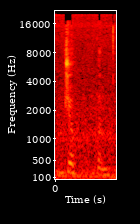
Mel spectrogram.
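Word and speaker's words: じゅっぷん: के numbers dark हुए, वहाँ पे उनका प्रोनाउंसिएशन अलग है। ओके, इपुन, रुपुन, हपुन और जुपुन।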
